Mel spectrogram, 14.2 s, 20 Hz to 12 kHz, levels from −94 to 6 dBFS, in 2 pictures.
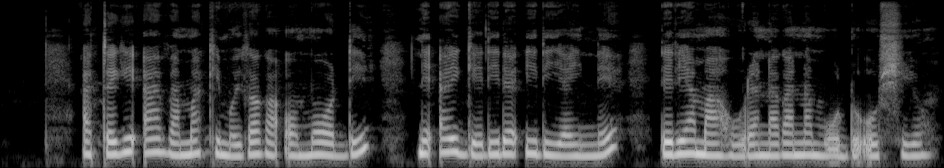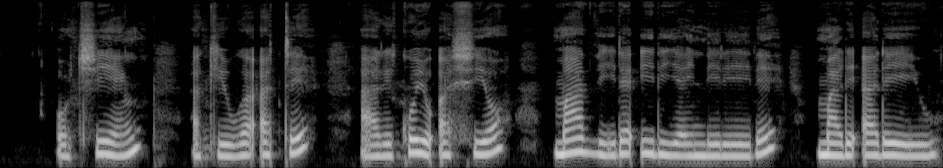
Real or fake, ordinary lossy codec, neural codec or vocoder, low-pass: real; none; none; none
